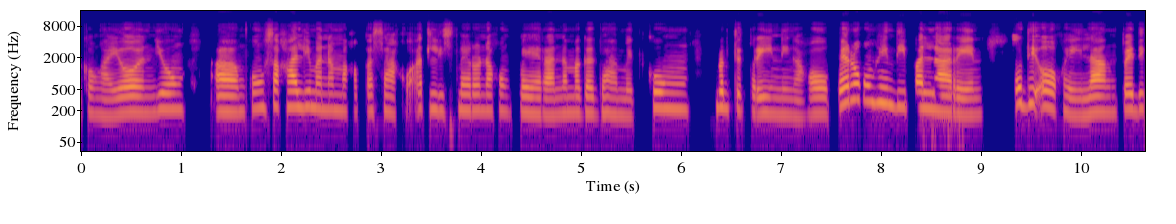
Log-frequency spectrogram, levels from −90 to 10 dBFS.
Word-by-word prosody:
ko 185 - -8
ngayon 185 +3 0
yung 210 0 -2 0.3
ang 190 0 +5
kung 225 +1 -3
sakali 235 0 +2
man 220 -2 -2
na 210 - -3
makapasa 195 -1 -5
ako 180 - -7
at 220 -1 -3
least 200 -2 -5
meron 205 -1 -2
akong 200 -1 -5
pera 180 -2 +1
na 175 +2 -5
magagamit 180 -3 -4
kung 220 -1 -2 0.2
magti-training 180 -7 -2
ako. 175 +3 -1
Pero 300 +6 +5
kung 295 -2 -1
hindi 255 -4 -1
palarin 190 -6 +4 0.3
oh, 270 - +4
'di 270 - +1
okey 185 -8 0
lang, 185 0 +4
puwede 210 0 +2
195 Hz, 165 wpm, -25 LUFS, 180-220 Hz, 0.3 s, ang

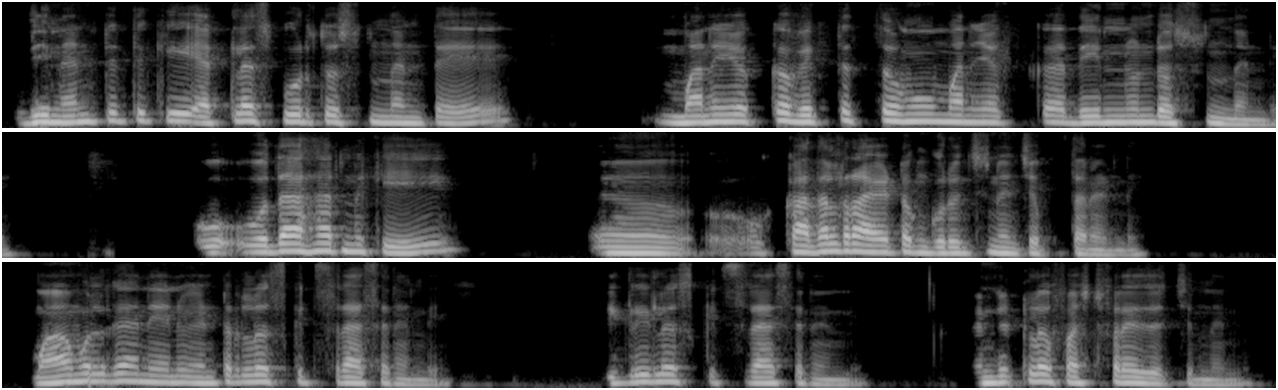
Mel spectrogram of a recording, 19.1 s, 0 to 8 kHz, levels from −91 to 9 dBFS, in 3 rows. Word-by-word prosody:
దీనంతటికీ 170 +4 +2 0.2
ఎట్లా 180 +7 +1
స్ఫూర్తోస్తుందంటే, 150 -4 -1 1.2
మన 150 +1 +4 0.2
యొక్క 165 +4 -3
వ్యక్తిత్వము, 175 +3 +1
మన 160 -1 +3
యొక్క 140 0 -13 0.2
దీన్నుండి 150 0 +3
ఒస్తుందండి. 110 -8 -4 1.0
ఉ - - +1 0.2
ఉదాహరణకి 170 -3 +3 1.1
ఆహ్, 135 -2 +3 0.6
కథలు 175 +3 +4
రాయటం 155 -2 +3
గురించి 135 0 0
నేను 125 -3 0
చెప్తానండి. 105 -5 -6 0.9
మామూలుగా 175 +5 +3
నేను 150 -1 -1
ఇంటర్‌లో 155 +4 0
స్కిట్స్ 140 -2 -10
రాశానండి. 115 -7 -3 0.9
డిగ్రీలో 160 +5 0
స్కిట్స్ 140 -4 -14
రాశానండి. 115 -7 -4 0.6
రెండిట్లో 150 +5 +2
ఫస్ట్ 140 0 0
ఫ్రైజ్ 140 -4 +3
ఒచ్చిందండి. 105 -1 -9
145 Hz, 95 wpm, -23 LUFS, 130-165 Hz, 1.2 s, మన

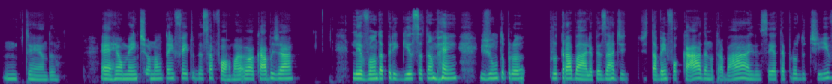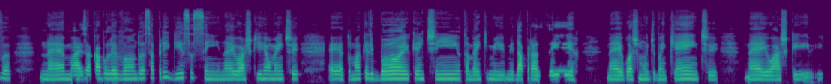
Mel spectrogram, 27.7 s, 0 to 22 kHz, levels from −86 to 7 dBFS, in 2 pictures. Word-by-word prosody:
Entendo. 155 -5 -7 0.7
É, 175 -1 +6
realmente 175 +2 +1
eu 190 - -1
não 180 0 -2
tenho 195 +1 -1
feito 195 -1 -1
dessa 190 +1 -3
forma, 160 -4 +1
eu 180 - +1
acabo 175 +2 +5
já 185 +1 +4 1.0
levando 180 0 +4
a 190 - +8
preguiça 185 -1 +1
também 195 +2 +4 0.4
junto 195 +3 -1
para 185 -1 0
o - - -11 0.4
para 190 - -4
o - - +1
trabalho. 185 -4 +6
Apesar 170 +3 +2
de 175 0 -9 0.2
de 175 - -13
tá 160 - +3
bem 170 +2 +1
focada 180 +1 +5
no 165 - -8
trabalho, 165 +3 +1
ser 170 0 -4
até 165 +1 -4
produtiva, 185 +1 -6 0.5
né, 165 0 -2
mas 165 0 -2
acabo 180 +1 0
levando 180 -1 -2
essa 185 +1 -4
preguiça 205 -1 -5
sim, 165 -4 -4
né. 165 +1 -4
Eu 165 0 -1
acho 170 +1 0
que 180 - -7
realmente, 175 0 -3 0.5
eh, 175 -2 -2
tomar 170 +2 -5
aquele 180 +1 -3
banho 175 +2 +2
quentinho, 175 0 -2
também 165 -1 -5
que - - -12
me 160 -1 -6
me 165 0 -7
dá 165 0 +3
prazer, 160 0 -2 0.5
né, 155 0 0
eu 155 - 0
gosto 160 +2 +1
muito 165 0 -5
de 160 - -7
banho 160 0 -6
quente, 165 -1 -2 0.4
né, 160 0 0
eu 160 0 -1
acho 155 0 +1
que 175 +1 -10
175 Hz, 145 wpm, -24 LUFS, 165-185 Hz, 1.0 s, a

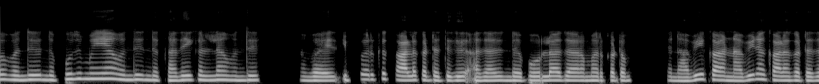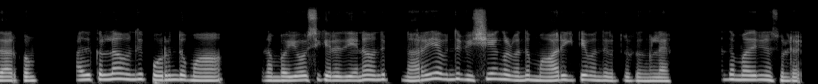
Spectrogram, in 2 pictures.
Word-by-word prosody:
வந்து 205 +1 +2
இந்த 210 -1 +1
புதுமையா 260 +1 +2
வந்து 215 +1 +1
இந்த 205 -1 +1
கதைகள்லாம் 205 +2 +1
வந்து, 195 +1 +1 0.5
நம்ப 185 -1 -1 0.3
இப்ப 195 - -9
இருக்குற 230 +3 -4
காலகட்டத்துக்கு, 190 -2 +1
அதாவது 180 +1 +2
இந்த 180 0 +2
பொருளாதாரமா 185 0 +2
இருக்கட்டும், 185 0 -2 0.3
இந்த 180 - -7
நவிய 175 +7 +2 0.3
நவீன 215 +7 +1
காலகட்டத்துல 185 -2 +1
இருக்கட்டும் 180 0 -1 0.4
அதுக்கெல்லாம் 230 +3 +2
வந்து 230 +1 +1
பொருந்துமா? 205 -2 +2 0.6
நம்ம 180 0 +1
யோசிக்குறது 195 -2 0
ஏன்னா, 215 +4 +1
வந்து 225 +1 -1 0.2
நெறைய 210 +9 +1
வந்து, 230 +3 -1
விஷயங்கள் 230 +1 +1
வந்து 210 +3 0
மாறிக்கிட்டே 195 +3 0
வந்துகிட்டு 180 -1 -3
இருக்குங்கள்ல. 165 -1 0 0.6
அந்த 225 +1 -1
மாதிரி 210 0 +1
நான் 190 -3 -2
சொல்லுறேன். 170 -1 -1
195 Hz, 140 wpm, -22 LUFS, 185-215 Hz, 0.6 s, வந்து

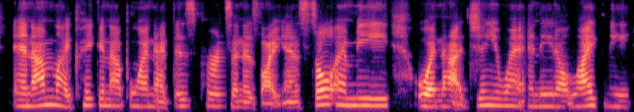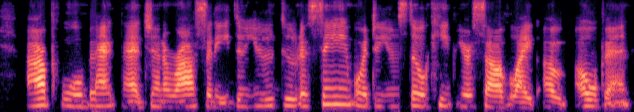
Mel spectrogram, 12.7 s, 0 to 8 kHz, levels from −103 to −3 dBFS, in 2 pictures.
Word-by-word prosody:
And 165 -1 +2
I'm, 190 +4 +5
like, 185 -5 -2
picking 185 -1 -5
up 170 - -3
on 160 -2 -2
that 140 -3 -4
this 170 +1 -6
person 160 -4 -5
is 135 -2 -6
like 120 0 +1
insulting 190 +8 +2
me, 185 -1 -1 0.3
or 160 -1 +6
not 155 0 +2
genuine, 180 -3 -3
and 160 0 -9
they 160 0 -5
don't 155 -1 -2
like 170 +4 +3
me. 155 -2 -12 0.3
I'll 180 +3 +9
pull 170 -4 -5
back 175 +2 +1
that 150 -1 +3
generosity. 150 -3 +1
Do 160 - -9
you 165 +3 -10
do 180 -2 -3
the 165 - -1
same, 215 +4 -1
or 170 -2 0
do 165 - -11
you 155 0 -15
still 160 -1 -1
keep 185 -4 -9
yourself, 150 -1 +2
like, 140 -3 +1
o 150 +6 -2 0.2
open? 165 +7 -1
165 Hz, 190 wpm, -24 LUFS, 155-180 Hz, 0.3 s, I'll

